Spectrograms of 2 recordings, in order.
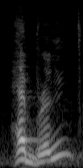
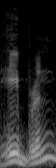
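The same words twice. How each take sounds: First: It is said in the South African way. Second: It is said in the speaker's usual way. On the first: This is how the South African hosts say it. "but they pronounce it Hebron" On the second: This is how the speaker's own community says it. "We would pronounce it Hebron"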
